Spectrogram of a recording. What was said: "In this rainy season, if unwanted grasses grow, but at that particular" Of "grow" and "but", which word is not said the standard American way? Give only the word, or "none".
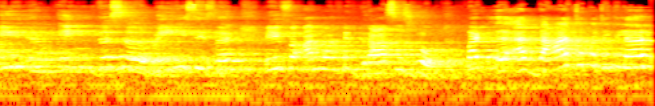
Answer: grow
